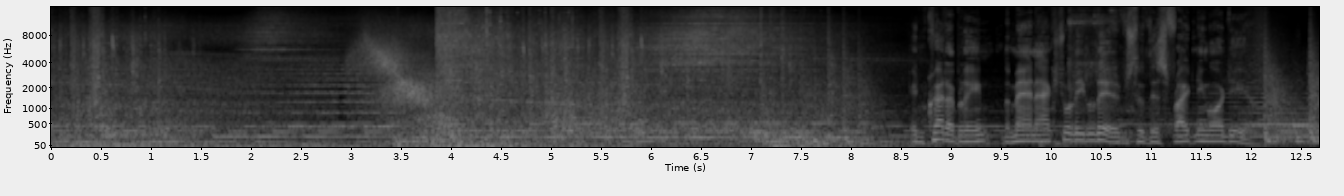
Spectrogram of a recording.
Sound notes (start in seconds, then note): 0.2 mysterious music; 3.9 engine bangs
